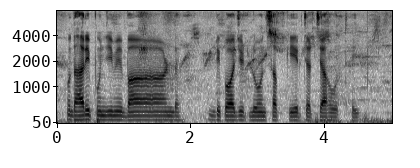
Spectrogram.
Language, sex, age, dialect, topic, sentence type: Maithili, male, 25-30, Bajjika, banking, statement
